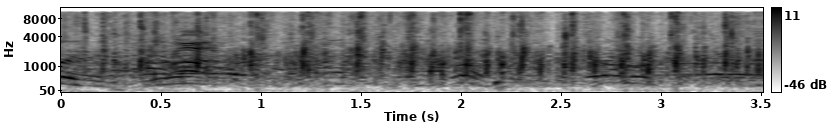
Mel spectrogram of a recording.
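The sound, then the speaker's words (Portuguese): A crowd in Lalín, Galicia, applauds steadily after the festival proclamation speech given by Moncho Borrajo, dense overlapping claps forming a continuous wash of sound, with a few raised voices cheering over the clapping. “Forte aplauso, amigas e amigos.”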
